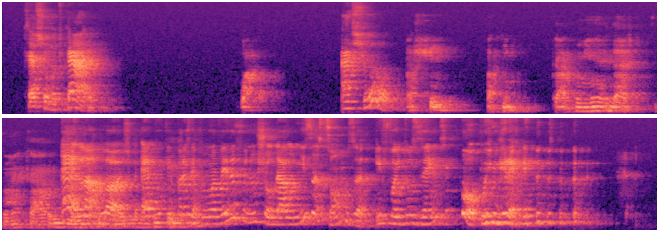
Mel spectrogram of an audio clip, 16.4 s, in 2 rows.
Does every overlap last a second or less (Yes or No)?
No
